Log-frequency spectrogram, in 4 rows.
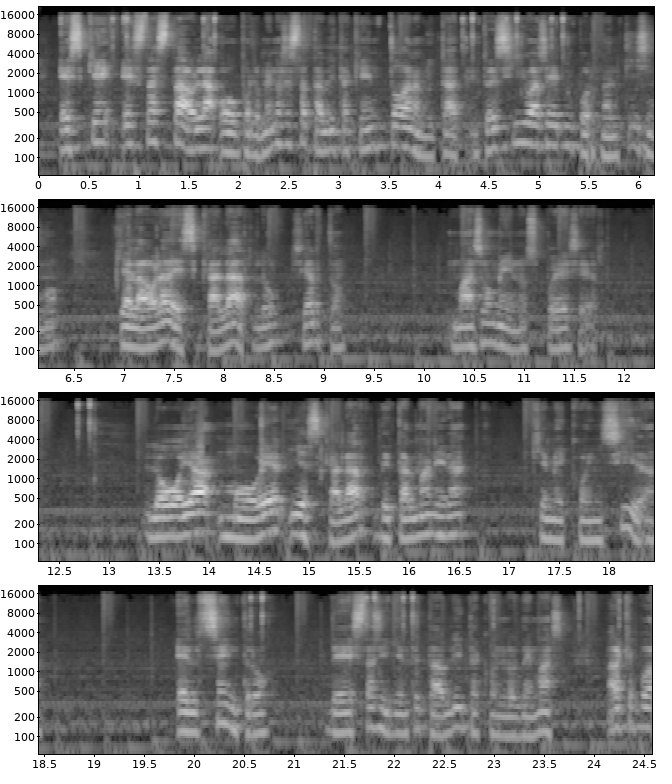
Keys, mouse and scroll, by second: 0.7 click, 1.6 click, 4.2-5.5 shift+drag, 6.9 s, 21.7 drag, 22.0 click, 22.9-23.8 middle drag, 24.2-24.5 middle drag.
